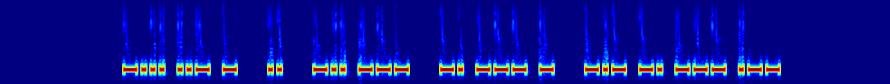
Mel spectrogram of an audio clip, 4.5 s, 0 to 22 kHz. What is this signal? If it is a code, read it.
Morse code, heard as a keyed tone, about 54 wpm, 700 Hz. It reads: BUT I DO NOT KNOW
